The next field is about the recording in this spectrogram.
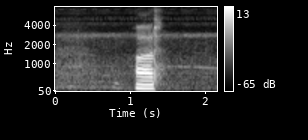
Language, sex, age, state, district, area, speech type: Santali, male, 18-30, West Bengal, Purulia, rural, spontaneous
